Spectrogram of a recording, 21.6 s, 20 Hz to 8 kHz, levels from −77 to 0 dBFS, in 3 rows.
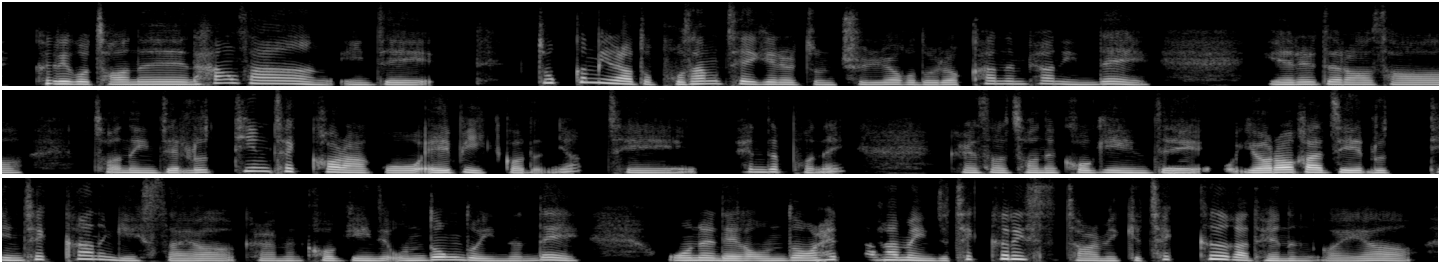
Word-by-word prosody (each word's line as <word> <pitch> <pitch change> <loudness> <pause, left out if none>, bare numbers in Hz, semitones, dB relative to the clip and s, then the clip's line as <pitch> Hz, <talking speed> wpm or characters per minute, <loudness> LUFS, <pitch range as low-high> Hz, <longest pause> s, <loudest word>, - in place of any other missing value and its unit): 그리고 240 -4 +3
저는 215 0 +2
항상 275 -7 0
이제 190 -3 -3 0.5
쪼끔이라도 345 - +1
보상 245 +6 +1
체계를 215 -5 +1
좀 190 -1 -7
주려고 200 +1 -3
노력하는 200 +7 -2
편인데 230 -4 -1 0.6
예를 210 0 +1
들어서 200 -3 -1 0.3
저는 200 0 -1
이제 190 0 -1
루틴 220 - -2
체커라고 200 - +2
앱이 200 +2 +3
있거든요 180 +9 -5
제 180 -3 -4 0.3
핸드폰에? 245 +2 -3 0.5
그래서 205 -1 -2
저는 200 0 -1
거기에 205 0 0
인제 180 -1 0 0.2
여러 205 +3 +9
가지 210 -3 +5
루틴 200 +3 -3
체크하는 295 +3 -1
게 205 - -1
있어요. 180 0 -3
그러면 185 -3 -6
거기에 195 0 -2
이제 190 +1 -1
운동도 225 +2 +3
있는데 195 +4 -1 0.4
"오늘 220 -2 +4
내가 195 -1 +4
운동을 215 +4 +2
했다." 275 - -2 0.2
하면 240 -3 +5
이제 190 -1 -3
체크리스트처럼 290 - 0
이렇게 180 +3 -5
체크가 295 -3 +2
되는 185 -3 -2
거예요. 180 +2 -3
205 Hz, 350 characters per minute, -24 LUFS, 190-240 Hz, 0.6 s, 여러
